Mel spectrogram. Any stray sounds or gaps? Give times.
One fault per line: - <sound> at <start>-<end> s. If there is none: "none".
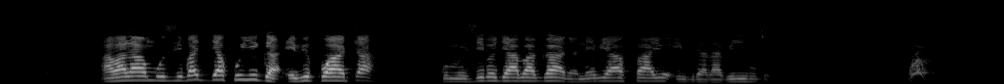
- bark at 9.1-9.4 s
